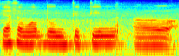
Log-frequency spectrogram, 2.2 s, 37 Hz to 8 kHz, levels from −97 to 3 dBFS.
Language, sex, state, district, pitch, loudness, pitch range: Marathi, male, Maharashtra, Pune, 125 Hz, -13 LUFS, 120-130 Hz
